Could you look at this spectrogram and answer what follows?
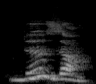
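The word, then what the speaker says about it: deux ans: إمتى بنطقها؟ لو جه بعديها لتر فويل، زي ما أقول أدي دو وأدي أو. أنا عندي سنتين، هقول هنا إيه؟ دو زان دو زان.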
